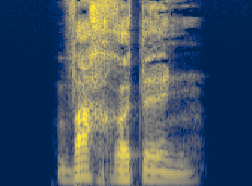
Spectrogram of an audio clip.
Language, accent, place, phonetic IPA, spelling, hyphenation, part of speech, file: German, Germany, Berlin, [ˈvaχˌʁʏtl̩n], wachrütteln, wach‧rüt‧teln, verb, De-wachrütteln.ogg
- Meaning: 1. to shake someone awake 2. to rouse, to galvanize, to wake up (to stir someone into activity or awareness of what is happening, often in relation to a dramatic incident)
